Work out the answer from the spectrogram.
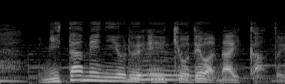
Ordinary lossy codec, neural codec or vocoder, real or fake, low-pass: none; none; real; none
